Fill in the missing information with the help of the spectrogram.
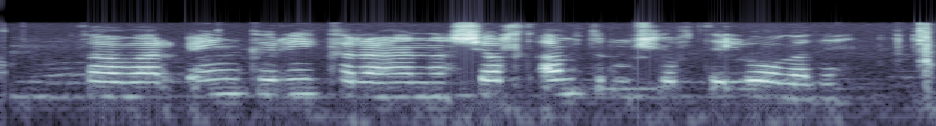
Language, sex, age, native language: Icelandic, female, 11, Icelandic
